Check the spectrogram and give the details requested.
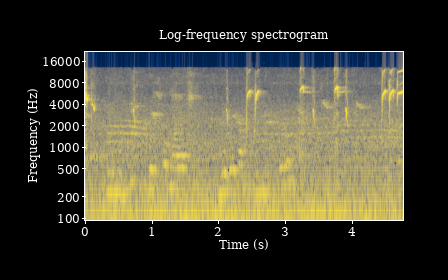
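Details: Female cinereous tit calling a male with scattered thin high chirps that become more frequent toward the end, closing in a quick burst of three piercing notes; faint low murmuring beneath.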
